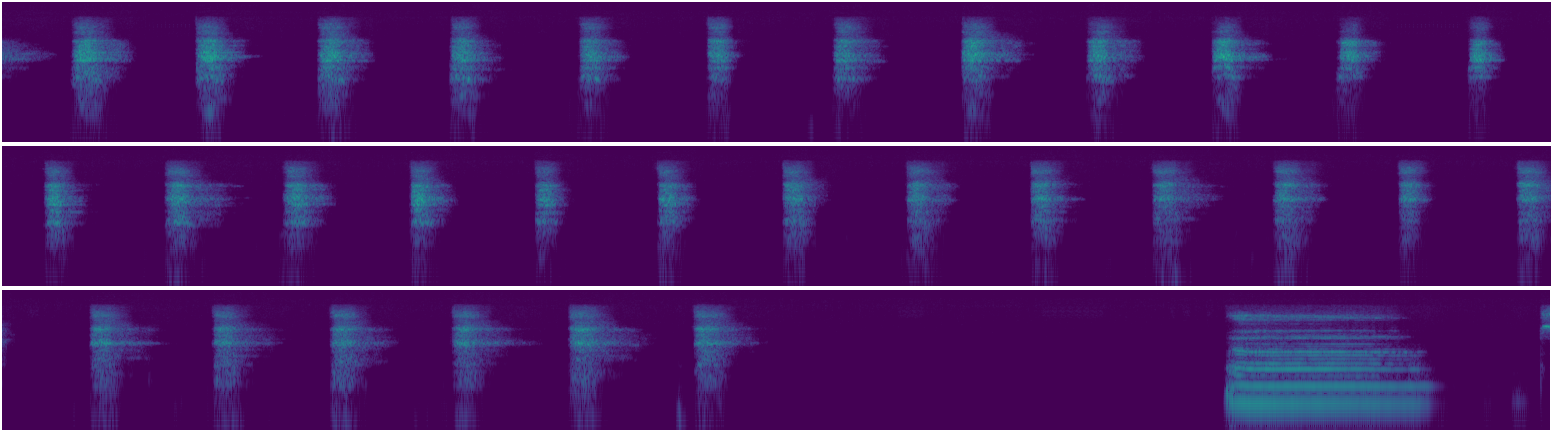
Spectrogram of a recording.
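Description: Rhythmic yoga breathing in a guided session: about two dozen sharp, evenly spaced breaths at roughly one per second, close and clear. After a short pause comes one longer, voiced breath.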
